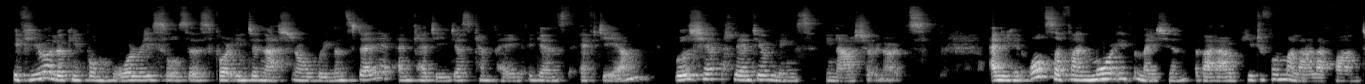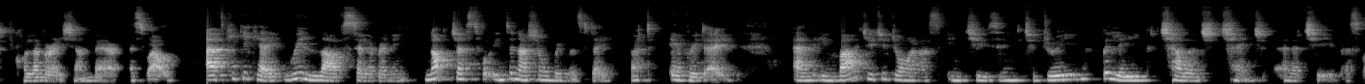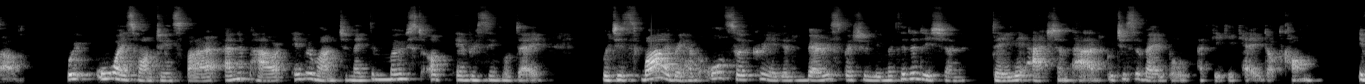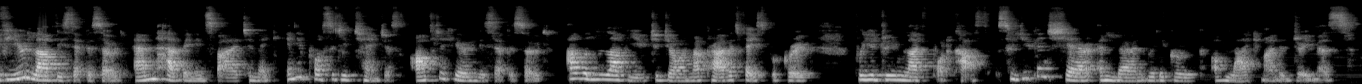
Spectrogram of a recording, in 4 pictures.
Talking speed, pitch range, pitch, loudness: 165 wpm, 180-225 Hz, 195 Hz, -20 LUFS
